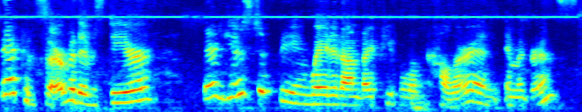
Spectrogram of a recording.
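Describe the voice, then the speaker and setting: A woman's voice: medium pitch, lively intonation, moderate pace, muffled recording, slight background noise, close to an everyday voice. A woman acting a stubborn, principled, wry elderly mother in a readers theater drama, often searching for words and then stressing them. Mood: exasperated. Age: older. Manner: word-searching, emphatic, wry.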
